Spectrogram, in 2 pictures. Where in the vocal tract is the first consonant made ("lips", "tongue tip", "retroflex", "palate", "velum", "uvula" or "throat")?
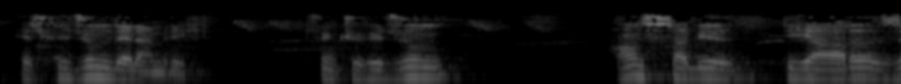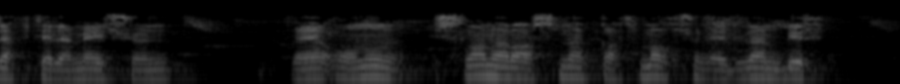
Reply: throat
